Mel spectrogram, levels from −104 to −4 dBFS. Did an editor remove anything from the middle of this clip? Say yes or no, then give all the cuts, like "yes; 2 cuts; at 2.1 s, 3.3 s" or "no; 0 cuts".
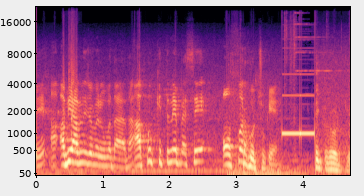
no; 0 cuts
